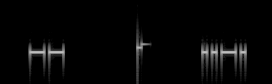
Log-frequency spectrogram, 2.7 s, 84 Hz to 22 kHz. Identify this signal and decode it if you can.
Morse code, heard as a keyed tone, about 25 wpm, 700 Hz. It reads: M F
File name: Single Character (Letter:Number:Punctuation:Prosign) - Rapid-Fire - 25wpm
